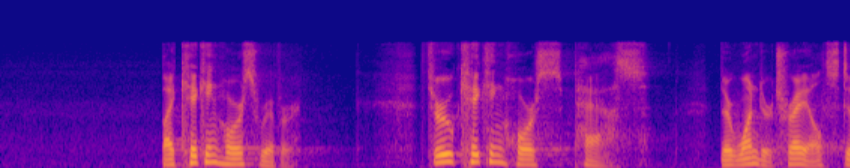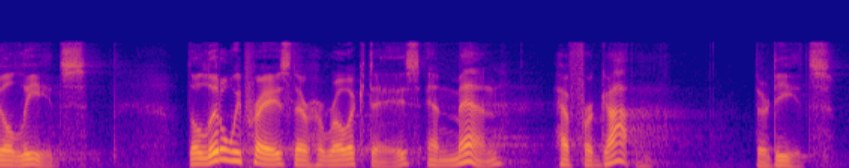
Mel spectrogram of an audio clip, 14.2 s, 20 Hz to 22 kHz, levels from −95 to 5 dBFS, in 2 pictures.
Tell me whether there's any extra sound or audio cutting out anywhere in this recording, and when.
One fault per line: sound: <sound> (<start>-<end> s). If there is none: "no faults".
no faults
